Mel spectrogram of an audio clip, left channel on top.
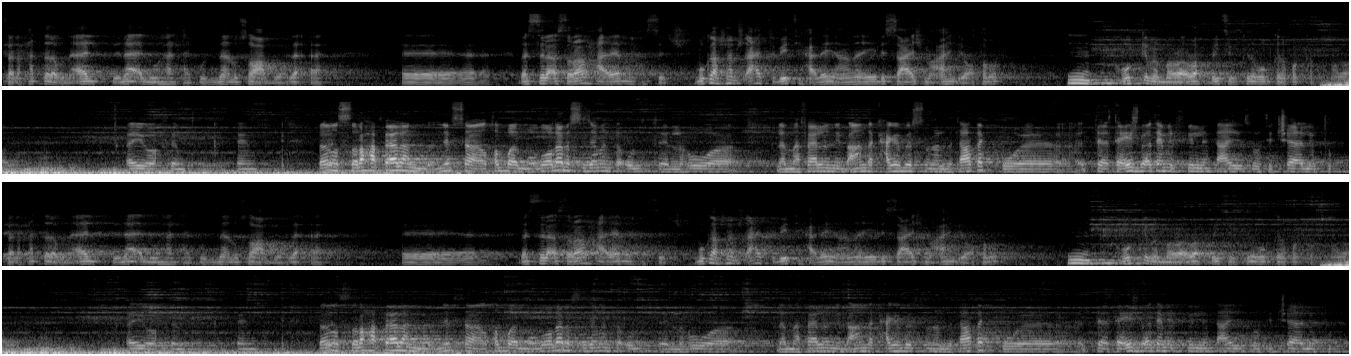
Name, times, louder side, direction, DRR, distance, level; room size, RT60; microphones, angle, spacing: voice 1, 0.0-3.2 4.0-4.9 5.2-10.0 11.1-13.7 15.6-15.7 16.7-16.8, left 3 dB, 30° left, 8 dB, 0.6 m, -32 dB
sound 1, 10.9-25.1, right 2 dB, 40° right, 5.8 m, -49 dB
Thunder, 13.2-18.7, equal, ahead, 1.1 m, -25 dB
voice 2, 14.7-15.3 15.8-16.1 16.6-20.8 21.2-26.8, left 3 dB, 75° left, 10 dB, 1.2 m, -27 dB
26.0 x 19.0 x 7.3 m, 2.6 s
head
